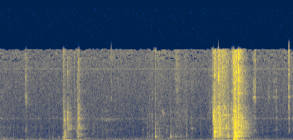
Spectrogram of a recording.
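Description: Hands handling a rifle-scope mount against an airsoft rifle: a single light knock about a second in, then a louder cluster of knocks and clatter near the end.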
